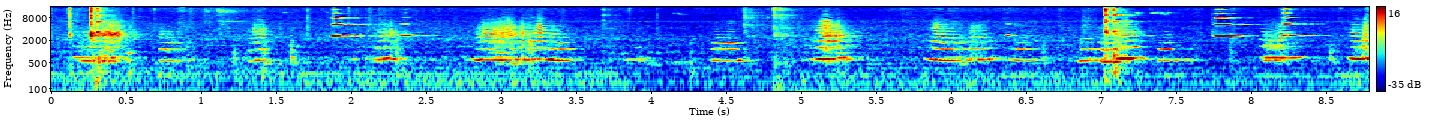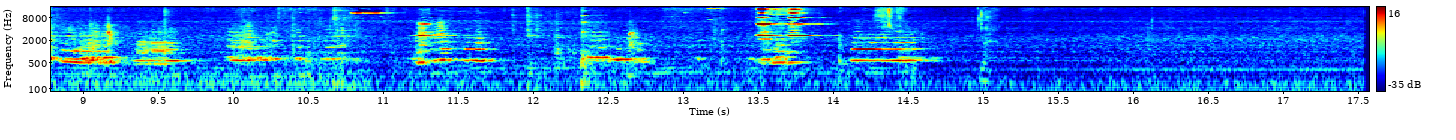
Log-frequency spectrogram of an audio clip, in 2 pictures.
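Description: Sumitomo SP-110 crawler pile driver's diesel engine running steadily, with many short pitched tones sounding over it, some bending in pitch.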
